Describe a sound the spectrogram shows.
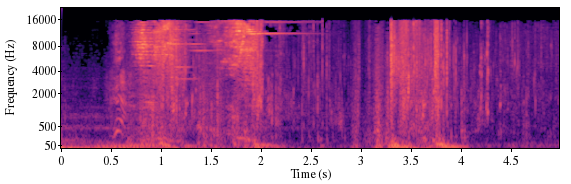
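Heavy blows land with wet thuds.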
